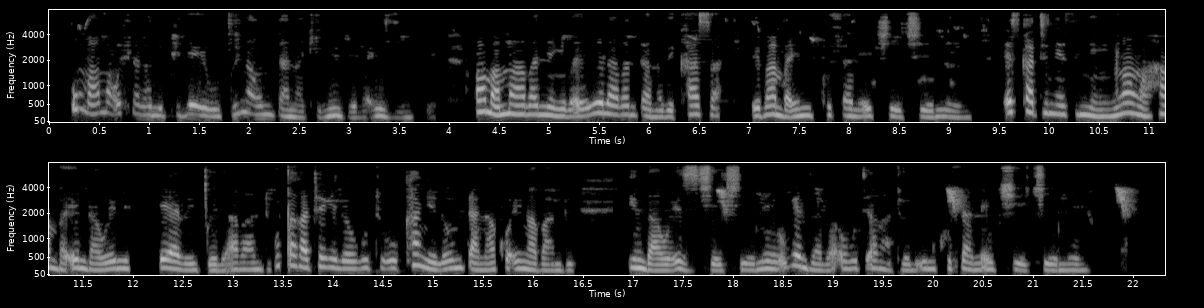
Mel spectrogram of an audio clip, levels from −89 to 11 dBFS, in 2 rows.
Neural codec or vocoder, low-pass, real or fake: none; 7.2 kHz; real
